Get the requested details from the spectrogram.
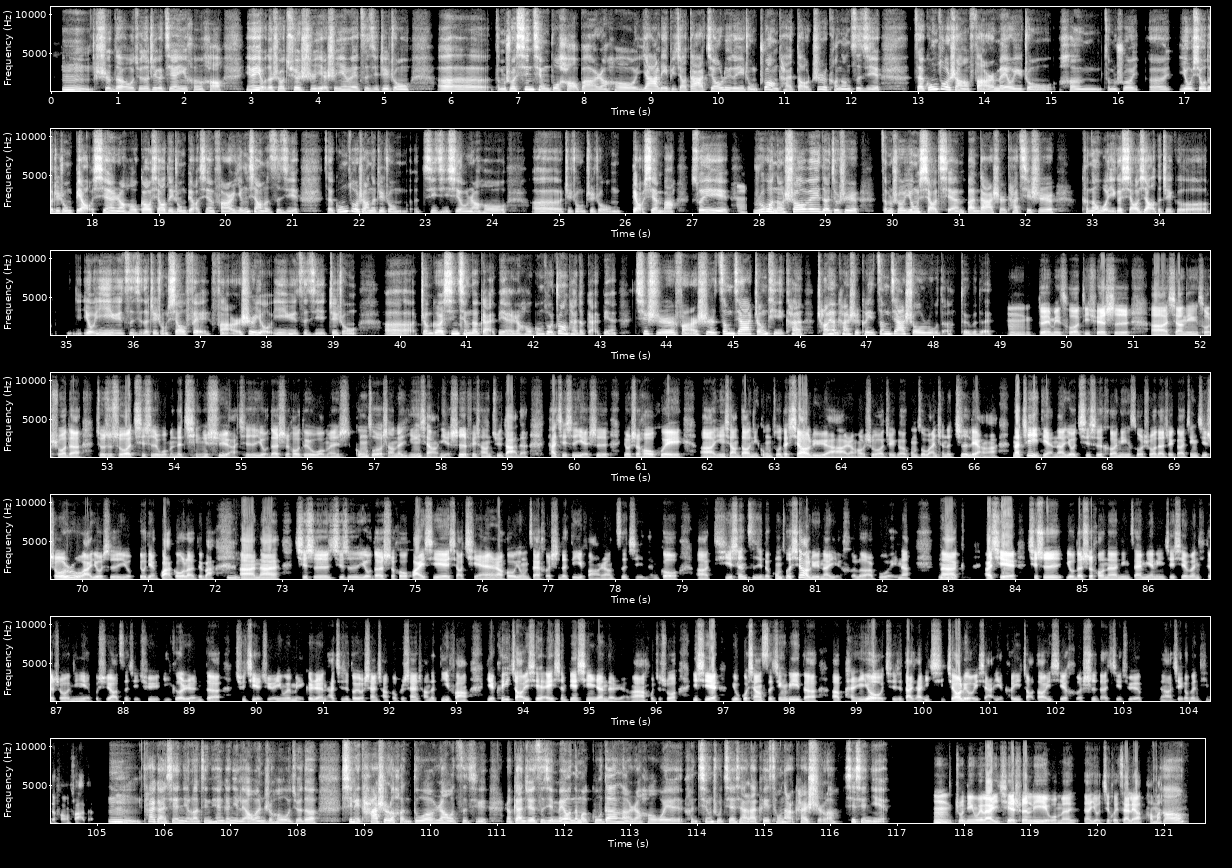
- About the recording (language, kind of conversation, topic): Chinese, advice, 如何更好地应对金钱压力？
- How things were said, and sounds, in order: other background noise; "朋友" said as "盆友"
